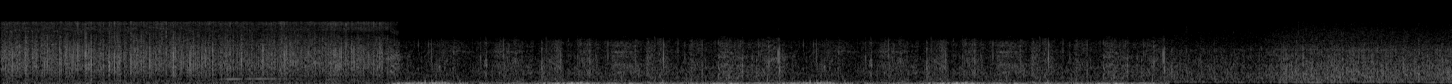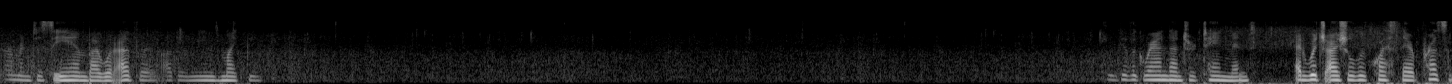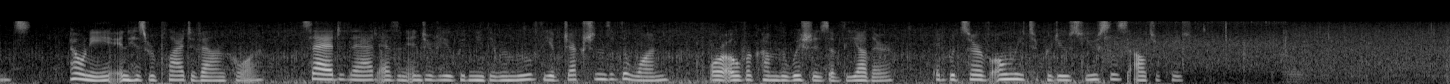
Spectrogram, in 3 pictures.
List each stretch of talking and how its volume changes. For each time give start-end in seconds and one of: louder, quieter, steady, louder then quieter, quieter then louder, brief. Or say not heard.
14.6-17.1 brief
25.6-41.0 steady.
